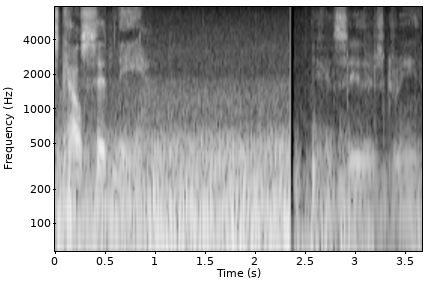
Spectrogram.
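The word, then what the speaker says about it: chalcedony: blue wagon blue again we've been saying calcidone but we found out the proper pronunciation is cal sydney you can see there's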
